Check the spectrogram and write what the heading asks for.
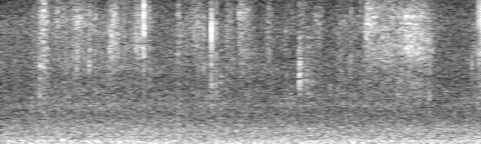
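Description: Paper raffle tickets being handled and folded, giving faint light crinkles and ticks over a steady background hiss, most of them near the end.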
